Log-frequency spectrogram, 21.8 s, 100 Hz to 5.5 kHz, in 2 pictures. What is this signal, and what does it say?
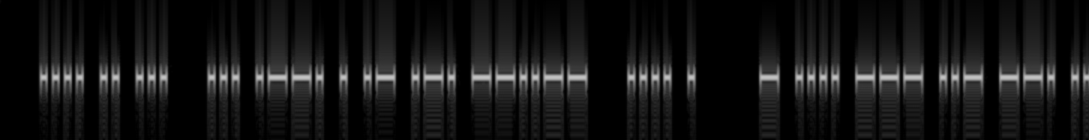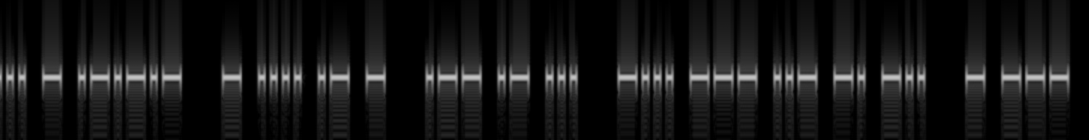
Morse code, heard as a keyed tone, about 20 wpm, 600 Hz. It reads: HIS SPEAR, HE THOUGHT. THAT WAS BOUND TO
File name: the old man and the sea part 2 20wpm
